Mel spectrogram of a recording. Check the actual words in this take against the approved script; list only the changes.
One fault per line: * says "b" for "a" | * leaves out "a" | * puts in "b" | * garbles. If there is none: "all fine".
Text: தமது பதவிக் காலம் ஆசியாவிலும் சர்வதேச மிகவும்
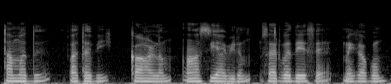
all fine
